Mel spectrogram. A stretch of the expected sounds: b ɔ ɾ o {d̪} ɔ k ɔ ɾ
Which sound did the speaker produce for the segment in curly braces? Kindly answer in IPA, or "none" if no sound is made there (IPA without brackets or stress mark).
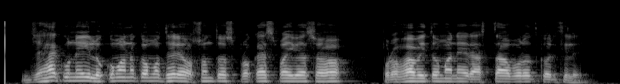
d̪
